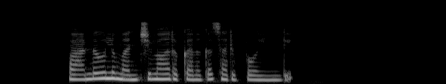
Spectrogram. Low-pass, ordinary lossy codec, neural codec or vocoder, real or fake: 7.2 kHz; none; codec, 16 kHz, 1 kbps, FunCodec, trained on Chinese and English, 50 frames a second; fake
